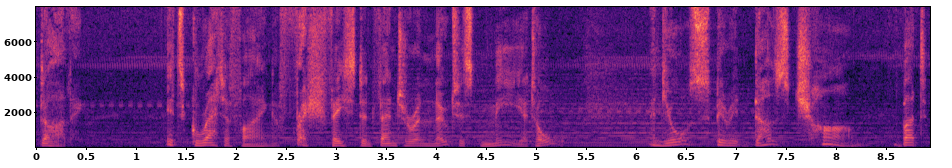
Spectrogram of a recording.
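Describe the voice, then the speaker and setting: An actor playing a courtly, fastidious older gentleman scholar in a video game, speaking tenderly in formal, precise phrases. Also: medium pitch. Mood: tender, romantic. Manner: genteel, formal, precise wording. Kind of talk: video game cutscene acting.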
